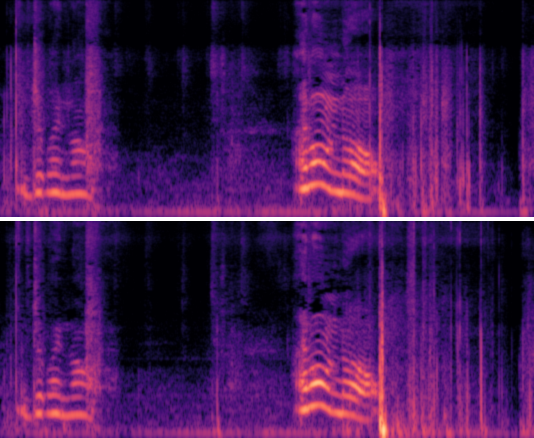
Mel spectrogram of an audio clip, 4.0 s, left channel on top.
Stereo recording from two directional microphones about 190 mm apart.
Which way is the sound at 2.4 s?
20° left (ahead or behind).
